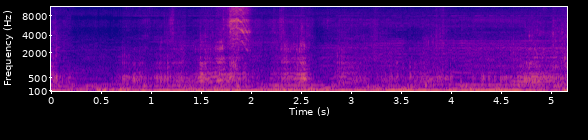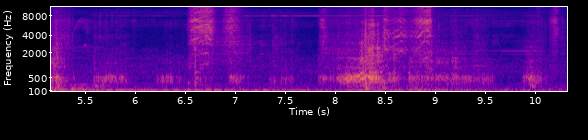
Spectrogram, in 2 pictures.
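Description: Scale RC rock crawler (Austar SCX10 II clone with an Injora 35-turn 540 brushed motor) crawling slowly over rock, its motor and geared drivetrain growling at low throttle. A louder burst of noise about eight seconds in.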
